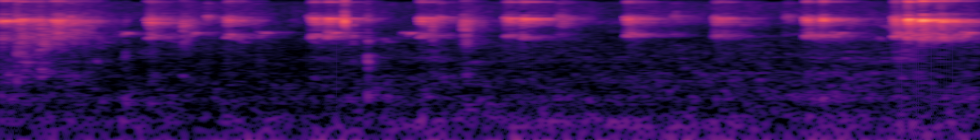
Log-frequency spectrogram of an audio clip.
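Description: Faint, scattered high-pitched bird chirps with light ticks in between, a little louder near the end.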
